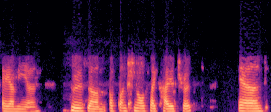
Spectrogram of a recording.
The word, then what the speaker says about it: Amen: Daniel Amen it spelled like prayer amen I am Ian who's a functional psychiatrist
